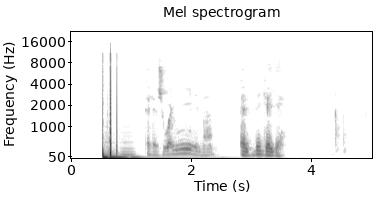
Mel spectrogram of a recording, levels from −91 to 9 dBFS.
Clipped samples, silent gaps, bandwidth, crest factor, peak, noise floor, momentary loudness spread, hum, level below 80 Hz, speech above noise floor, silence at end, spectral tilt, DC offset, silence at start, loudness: under 0.1%; none; 12 kHz; 30 dB; 0 dBFS; -89 dBFS; 25 LU; none; -42 dBFS; 45 dB; 1.6 s; -6.5 dB/octave; under 0.1%; 0.5 s; -27 LUFS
